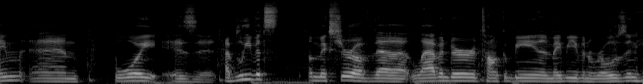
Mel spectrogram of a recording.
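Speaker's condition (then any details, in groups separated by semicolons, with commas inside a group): No condition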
